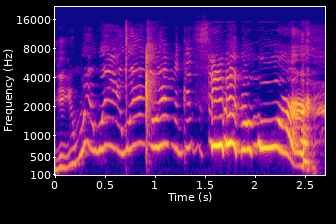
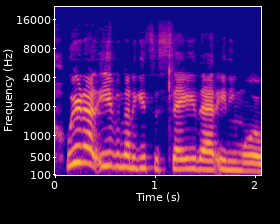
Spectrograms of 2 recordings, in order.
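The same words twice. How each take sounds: First: High, loud wail through laughter; laughing shout. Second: Said in the usual way. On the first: Real, not acted. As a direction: cry it out while cracking up. Mourning the show's ending, laughing.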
